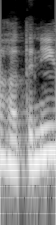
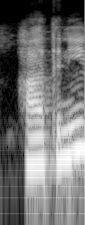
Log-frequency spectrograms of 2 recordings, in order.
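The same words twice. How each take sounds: First: हथनी with a short अ, hath-ni; हथनी said correctly; correct pronunciation. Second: हाथनी with a long आ, haath-ni; हाथनी the common mistake; wrong pronunciation. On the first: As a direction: say हथनी with a short first vowel. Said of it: "हथनी होता है". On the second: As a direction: say हाथनी stretching the first syllable. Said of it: "हाथनी नहीं होता". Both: Shown as a demonstration.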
